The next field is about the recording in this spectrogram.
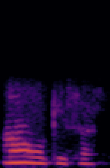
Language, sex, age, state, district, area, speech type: Tamil, female, 30-45, Tamil Nadu, Ariyalur, rural, conversation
